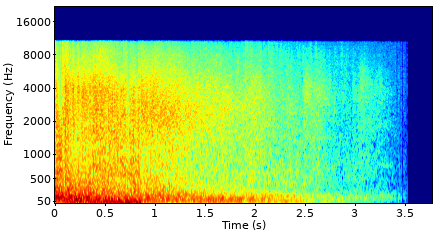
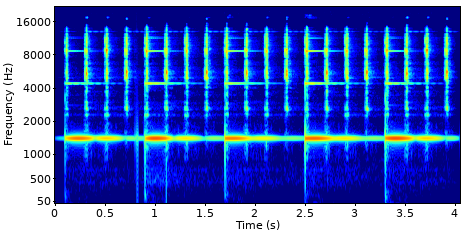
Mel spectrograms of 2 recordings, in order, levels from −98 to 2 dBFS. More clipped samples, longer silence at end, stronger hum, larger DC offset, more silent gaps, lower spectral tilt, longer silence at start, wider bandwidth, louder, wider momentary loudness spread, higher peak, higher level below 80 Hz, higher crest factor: first, 1% vs under 0.1%; first, 0.7 s vs 0.1 s; neither; neither; neither; first, -4 dB/octave vs 8 dB/octave; about the same, 0 s vs 0.1 s; second, 11 kHz vs 18 kHz; first, -9 LUFS vs -22 LUFS; first, 22 LU vs 5 LU; about the same, 0 dBFS vs 0 dBFS; first, -14 dBFS vs under -90 dBFS; second, 10 dB vs 24 dB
